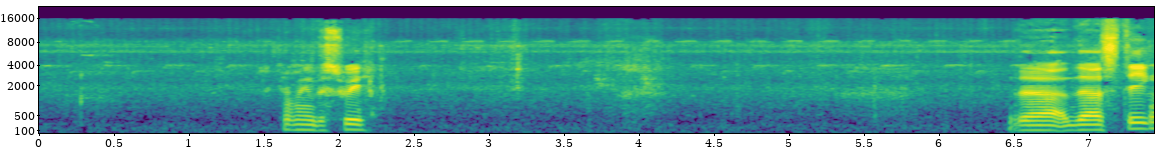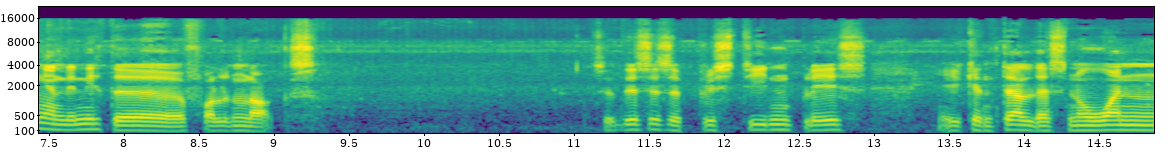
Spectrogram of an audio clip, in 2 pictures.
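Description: Shallow water trickles gently over a stream bed.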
